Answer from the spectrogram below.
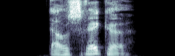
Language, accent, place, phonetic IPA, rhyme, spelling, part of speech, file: German, Germany, Berlin, [ɛɐ̯ˈʃʁɛkə], -ɛkə, erschrecke, verb, De-erschrecke.ogg
- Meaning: inflection of erschrecken: 1. first-person singular present 2. first/third-person singular subjunctive I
